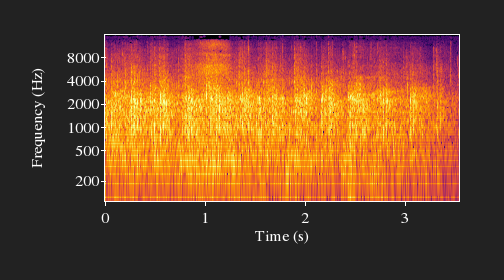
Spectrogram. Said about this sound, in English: So our honorable mention winner for the sixth grade is Lazarus Erickson from Northwest Middle School, and I don't think Lazarus was able to join us today. I think that is correct, but we can still give Lazarus a round of applause.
